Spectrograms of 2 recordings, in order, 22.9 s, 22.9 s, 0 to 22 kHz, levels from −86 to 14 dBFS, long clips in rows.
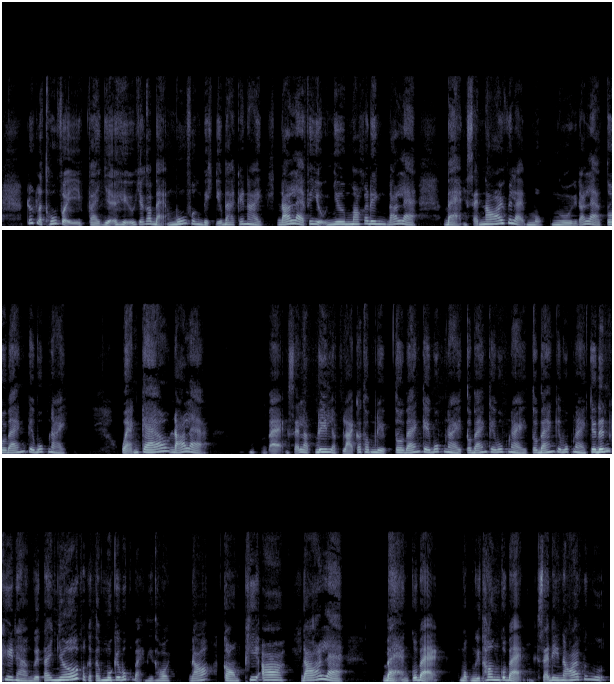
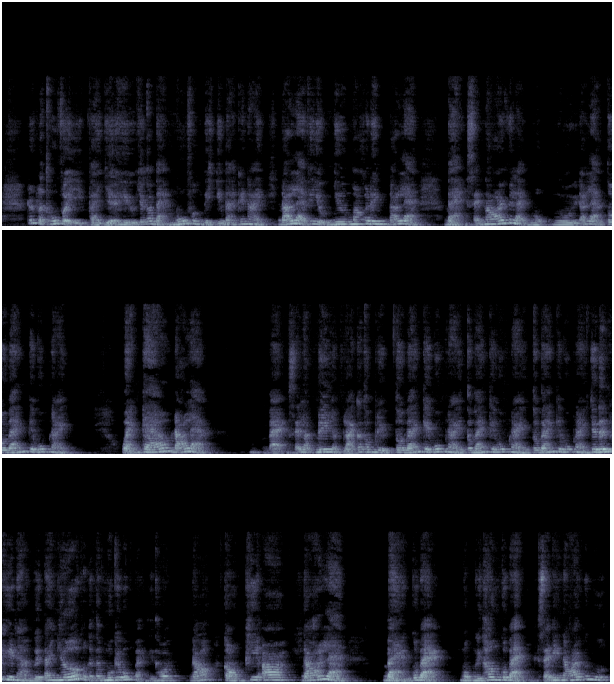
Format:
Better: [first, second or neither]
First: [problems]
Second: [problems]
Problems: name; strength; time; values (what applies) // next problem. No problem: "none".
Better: first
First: none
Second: off-mic speech; far // room echo; very slight; dies away in 0.3 s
